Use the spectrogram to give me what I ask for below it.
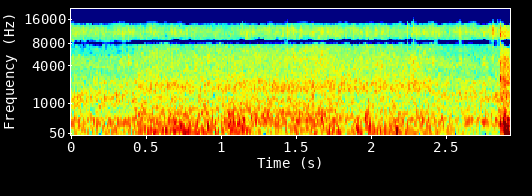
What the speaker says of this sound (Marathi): पाऊस जोरात पडतो काही सहा देखो अरे वा वादळ तिकडे बघ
